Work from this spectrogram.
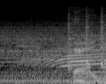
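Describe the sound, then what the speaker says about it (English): A cow moos from a Thomas and Friends video game, a single drawn-out bellow about a second long, loud and close against the game's background. "Den must deliver the cow to Farmer McColl's farm"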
